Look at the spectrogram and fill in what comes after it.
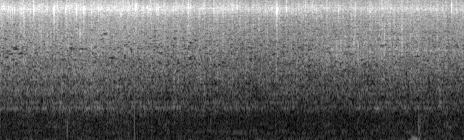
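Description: Marinated chicken pieces sizzling in hot melted butter in a nonstick frying pan: a steady crackling hiss as the pieces go into the fat.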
